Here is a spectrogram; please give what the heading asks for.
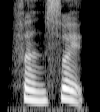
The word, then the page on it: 粉碎: fěn suì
